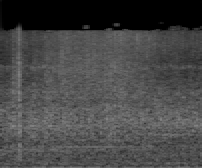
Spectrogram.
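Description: Steady rushing water and boat engine hum as a marlin is released over the side, with one sharp splash just after the start.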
